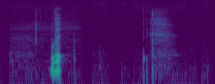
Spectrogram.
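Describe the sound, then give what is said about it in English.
A man blows his nose: one short, loud honking burst, then after a pause a softer, breathier blow that trails off. No one speaks. “That it's my father blowing his nose after, I guess he just got out of the ICU.”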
